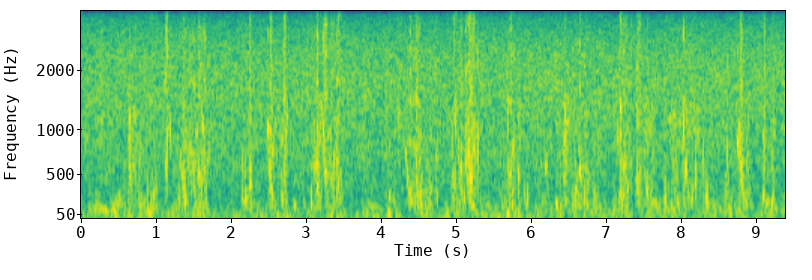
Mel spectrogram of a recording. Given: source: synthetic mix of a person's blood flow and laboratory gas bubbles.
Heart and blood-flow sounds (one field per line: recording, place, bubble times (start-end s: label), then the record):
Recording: Doppler ultrasound of blood flow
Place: precordium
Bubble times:
0.51-1.04 s: bubbles
1.10-1.22 s: bubbles
1.27-1.73 s: bubbles
2.11-2.31 s: bubbles
2.44-2.98 s: bubbles
3.05-3.51 s: bubbles
4.07-4.14 s: bubbles
4.18-4.26 s: bubbles
4.28-4.75 s: bubbles
4.92-5.32 s: bubbles
5.56-5.98 s: bubbles
6.05-6.24 s: bubbles
6.29-6.88 s: bubbles
7.10-7.66 s: bubbles
7.74-8.39 s: bubbles
8.54-8.66 s: bubbles
8.71-8.96 s: bubbles
9.03-9.27 s: bubbles
From the record:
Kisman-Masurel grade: 333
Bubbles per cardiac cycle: rolling drumbeat, 9 or more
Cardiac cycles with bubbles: 50 to 99%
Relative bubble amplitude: loud (0.450 to 0.775)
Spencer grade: 3 (all of the cardiac periods contain showers or single bubble signals, but not dominating or overriding the cardiac motion signals)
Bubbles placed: anywhere in the cardiac cycle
